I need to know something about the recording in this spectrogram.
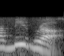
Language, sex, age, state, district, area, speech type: Manipuri, female, 18-30, Manipur, Senapati, urban, conversation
